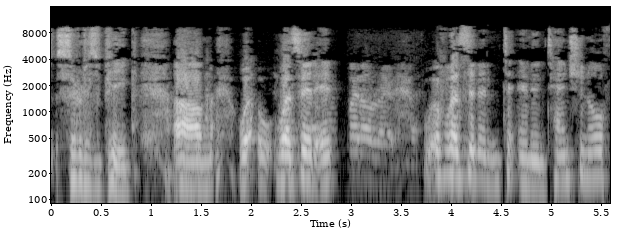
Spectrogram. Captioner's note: mad laughing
